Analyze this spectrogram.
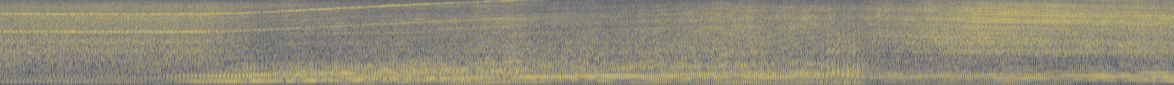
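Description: A car engine idles, then revs up hard and climbs steadily in pitch before dropping back.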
